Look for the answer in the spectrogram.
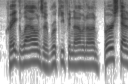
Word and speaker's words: Lowndes: There was also a new generation of drivers, including Mark Skeif and Craig Lowndes. – Rhymes with clowns.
